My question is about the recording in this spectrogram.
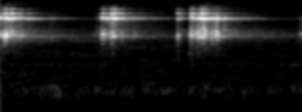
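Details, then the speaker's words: Frick sawmill carriage idler pulley, spun by hand after removal: dry, gritty rattling bursts about twice a second, rising and fading with each spin. Its bearings are destroyed and had stopped turning, and the shaft bolt is worn; worn idler pulley bearing. "pretty sure it was this guy here, because these bearings are just totally destroyed. There's nothing to them. They were not spinning."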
